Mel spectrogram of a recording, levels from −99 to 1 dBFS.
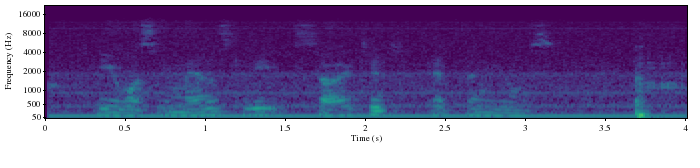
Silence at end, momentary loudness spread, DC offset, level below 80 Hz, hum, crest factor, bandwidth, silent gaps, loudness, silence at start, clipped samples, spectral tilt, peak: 0 s; 14 LU; under 0.1%; -60 dBFS; none; 24 dB; 14 kHz; none; -50 LUFS; 0.05 s; under 0.1%; -7.5 dB/octave; -24 dBFS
